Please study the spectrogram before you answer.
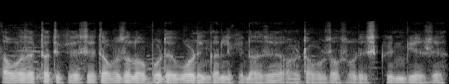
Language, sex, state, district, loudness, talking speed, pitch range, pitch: Nagamese, male, Nagaland, Kohima, -18 LUFS, 225 wpm, 85-90 Hz, 90 Hz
